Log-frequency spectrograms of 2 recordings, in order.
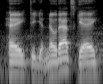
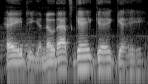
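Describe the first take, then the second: First: Slow, loud, higher taunt; mock taunt. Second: Sung, sing-song taunt. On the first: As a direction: drag it out like a playground jeer. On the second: Pretend. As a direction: chant it like a schoolyard tease.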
